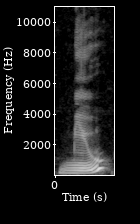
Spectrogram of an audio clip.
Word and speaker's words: mu: If we're trying to get the mean of a population, that is actually called mu. That's what this symbol is, and this is how you pronounce it, mu.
